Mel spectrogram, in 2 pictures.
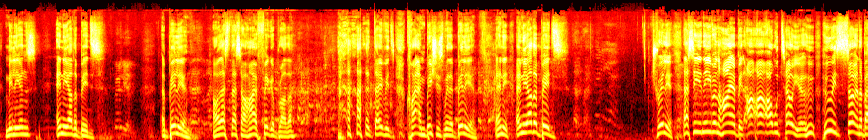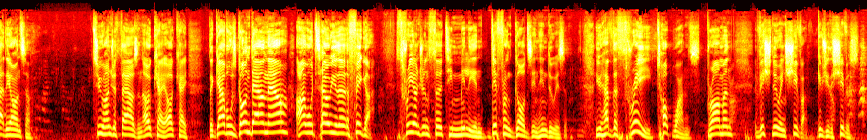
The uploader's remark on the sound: Preaching at Oasis Church, Watford, England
